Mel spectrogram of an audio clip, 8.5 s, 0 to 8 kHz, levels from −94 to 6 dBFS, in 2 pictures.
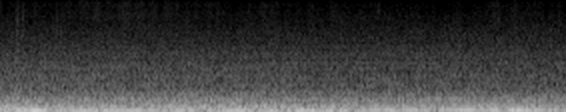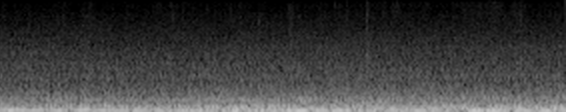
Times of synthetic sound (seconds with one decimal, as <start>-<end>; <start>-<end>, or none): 2.8-5.1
